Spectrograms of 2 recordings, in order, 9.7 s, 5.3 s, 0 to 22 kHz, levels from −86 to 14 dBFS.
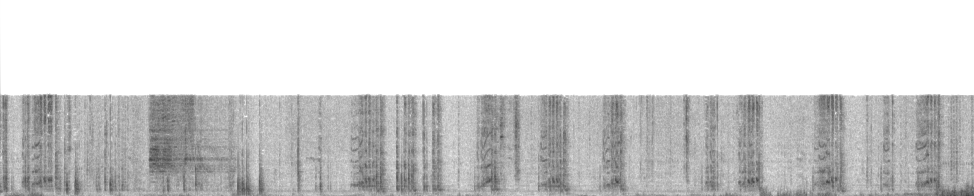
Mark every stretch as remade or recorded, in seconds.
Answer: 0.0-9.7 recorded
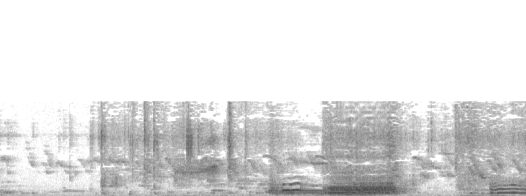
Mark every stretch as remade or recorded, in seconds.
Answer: 0.0-3.4 recorded; 3.4-3.9 remade; 3.9-5.3 recorded

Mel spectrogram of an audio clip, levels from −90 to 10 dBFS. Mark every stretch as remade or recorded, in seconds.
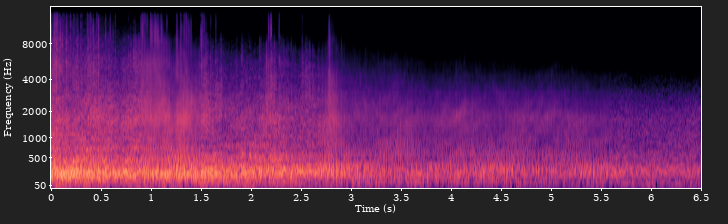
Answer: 0.0-0.9 recorded; 0.9-1.5 remade; 1.5-2.7 recorded; 2.7-5.6 remade; 5.6-6.5 recorded

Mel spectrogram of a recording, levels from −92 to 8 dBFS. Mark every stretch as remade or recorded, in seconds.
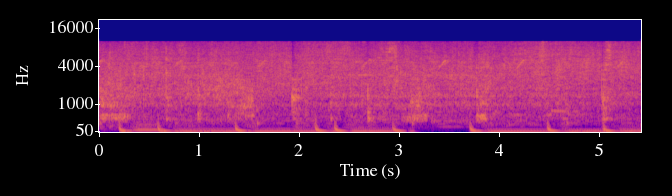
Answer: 0.0-1.5 remade; 1.5-4.7 recorded; 4.7-5.4 remade

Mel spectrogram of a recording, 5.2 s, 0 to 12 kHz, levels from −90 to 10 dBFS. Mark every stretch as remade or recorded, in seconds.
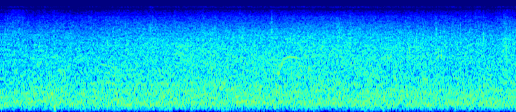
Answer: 0.0-3.9 remade; 3.9-5.2 recorded

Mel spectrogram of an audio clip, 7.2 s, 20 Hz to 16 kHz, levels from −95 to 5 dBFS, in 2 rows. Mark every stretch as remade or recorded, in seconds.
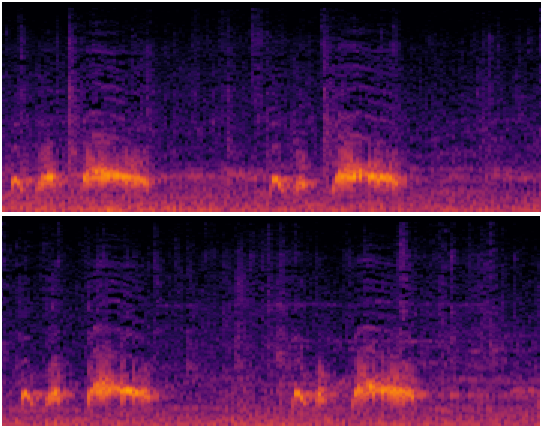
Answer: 0.0-7.2 recorded

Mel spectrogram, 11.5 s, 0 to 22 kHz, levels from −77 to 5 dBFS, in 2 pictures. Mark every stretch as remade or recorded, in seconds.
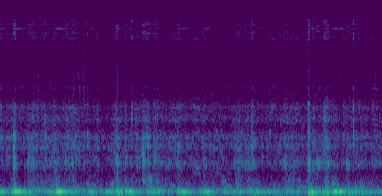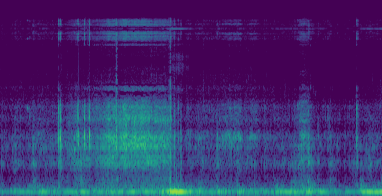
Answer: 0.0-1.5 recorded; 1.5-2.1 remade; 2.1-11.5 recorded

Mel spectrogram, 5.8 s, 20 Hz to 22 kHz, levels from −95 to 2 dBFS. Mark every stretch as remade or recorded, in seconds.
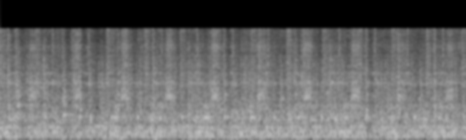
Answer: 0.0-1.4 recorded; 1.4-4.9 remade; 4.9-5.8 recorded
